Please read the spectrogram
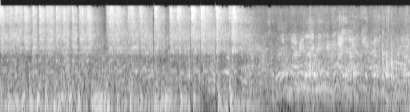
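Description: Lion-dance drum and cymbals beating in a fast, dense roll, stopping about halfway through, after which crowd voices and chatter carry on.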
